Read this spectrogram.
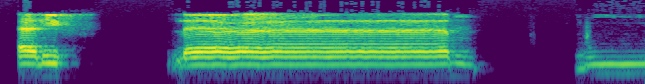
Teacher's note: يعني يقف ألف ثم يسكت، لام ثم يسكت، ميم ثم يسكت. طب سيصل ميم بما بعدها، يسكت على ميم أيضا، ميم. · Term: السكت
